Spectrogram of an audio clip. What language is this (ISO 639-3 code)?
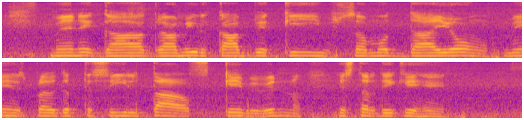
hin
